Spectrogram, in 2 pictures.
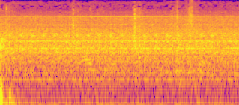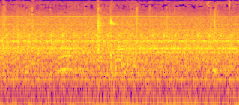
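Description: Faint, steady hum of a heavy truck engine running at idle on a concrete job site, likely the concrete pump truck.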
